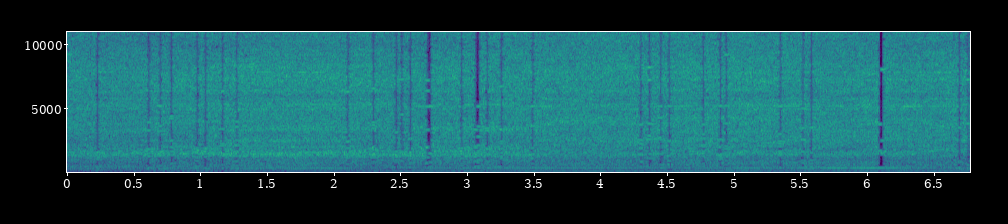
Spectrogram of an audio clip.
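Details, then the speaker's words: Dirt Devil Deluxe 8201 upright vacuum with new belt and bag, running on carpet: steady motor roar with gritty rasp and scattered ticks; brushroll bearing grinding, motor confirmed fine when apart. "you hear that grinding noise you're hearing I'm lying down is actually just the brushroll"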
